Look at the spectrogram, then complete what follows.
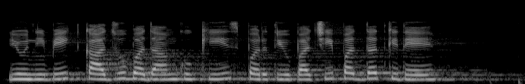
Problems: constant background noise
